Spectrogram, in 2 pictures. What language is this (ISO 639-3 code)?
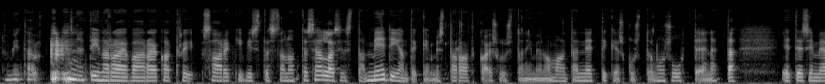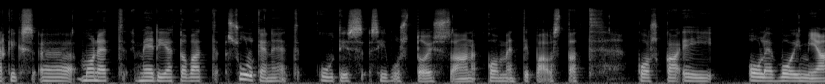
fin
